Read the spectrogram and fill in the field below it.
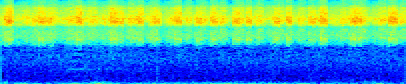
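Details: Greek pine forest cicadas in midsummer, their song a harsh, sizzling high drone, fast pulses riding on a constant wall of sound.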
